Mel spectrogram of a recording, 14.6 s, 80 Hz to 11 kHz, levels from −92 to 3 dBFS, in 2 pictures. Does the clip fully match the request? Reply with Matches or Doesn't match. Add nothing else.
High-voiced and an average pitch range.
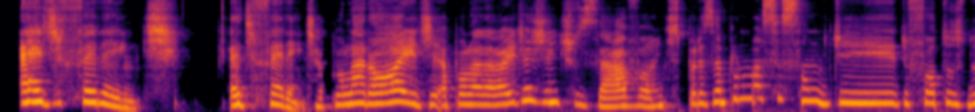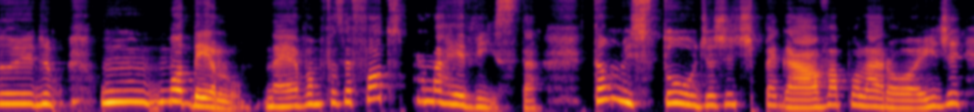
Matches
